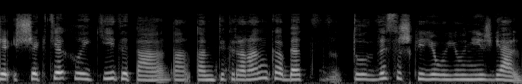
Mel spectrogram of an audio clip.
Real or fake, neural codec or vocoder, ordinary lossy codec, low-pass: fake; codec, 44.1 kHz, 2.6 kbps, SNAC; MP3, 48 kbps; 14.4 kHz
